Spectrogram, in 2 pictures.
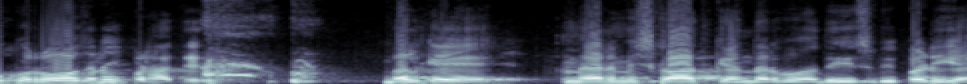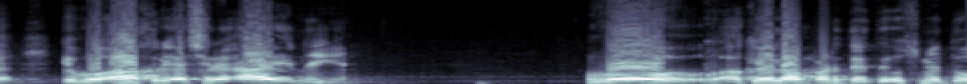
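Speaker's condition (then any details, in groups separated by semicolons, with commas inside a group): No condition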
